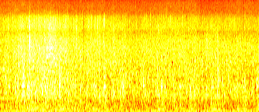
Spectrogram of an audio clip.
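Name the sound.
heavy rain with thunder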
